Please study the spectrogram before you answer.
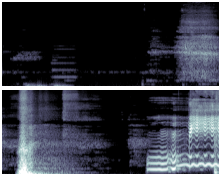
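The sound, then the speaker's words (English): A voice imitates a goat, giving a loud, quavering bleat that wavers in pitch for about a second, after a short breathy huff and some quiet rustling. “It sounds like a fucking goat.”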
